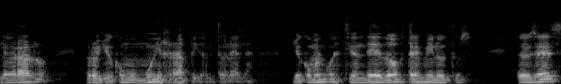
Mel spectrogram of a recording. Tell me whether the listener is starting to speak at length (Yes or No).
No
